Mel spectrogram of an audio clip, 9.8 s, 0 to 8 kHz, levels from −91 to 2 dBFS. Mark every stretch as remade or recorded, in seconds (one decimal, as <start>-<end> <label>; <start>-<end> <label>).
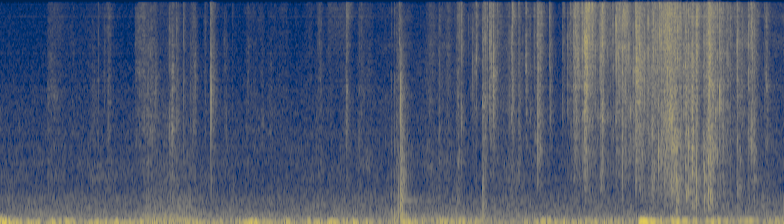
0.0-1.8 remade; 1.8-2.4 recorded; 2.4-4.9 remade; 4.9-6.1 recorded; 6.1-7.4 remade; 7.4-8.4 recorded; 8.4-9.8 remade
